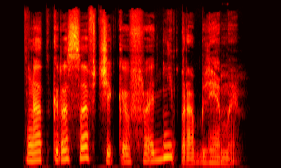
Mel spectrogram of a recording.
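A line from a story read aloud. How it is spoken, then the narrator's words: Displeased mutter. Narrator (Russian): пробормотала та недовольно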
